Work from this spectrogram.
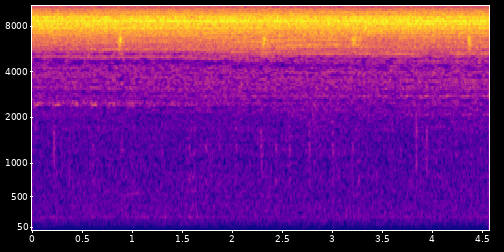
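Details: Cicadas calling in Gifu Prefectural Centennial Park, Japan, on a 37°C summer morning, 23 July, along a sunlit wooded walking path: a steady, unbroken high-pitched shrill drone with no pauses and no other sounds standing out.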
